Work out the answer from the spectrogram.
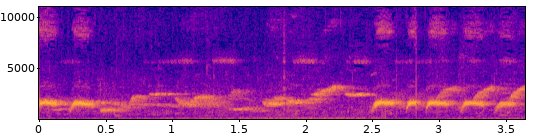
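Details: White-rumped shama singing, a recording meant to train or lure other shamas: a flowing run of rich whistled phrases rising and falling, ending in a quick series of repeated upswept whistles, with a faint low hum beneath.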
